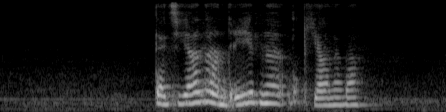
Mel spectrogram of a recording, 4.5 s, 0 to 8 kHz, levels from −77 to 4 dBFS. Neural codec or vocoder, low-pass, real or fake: codec, 32 kHz, 1.9 kbps, SNAC; 7.2 kHz; fake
